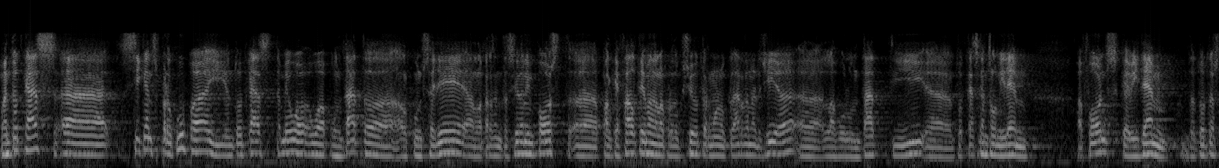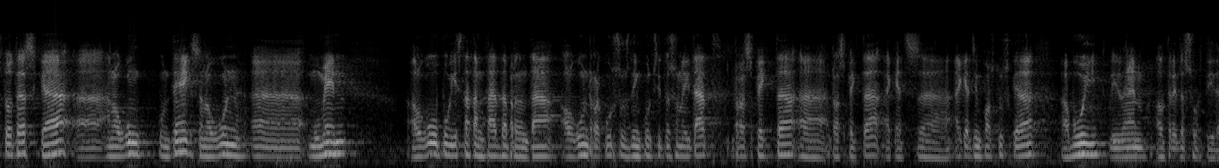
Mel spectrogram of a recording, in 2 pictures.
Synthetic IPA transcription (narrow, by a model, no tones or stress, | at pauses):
ənt̪ot̪kasə | sikənspɾəukupəiənt̪ot̪̚kast̪əmbeawəpunt̪at̪əːlˠkunsəʎeələpɾəzənt̪əsioðəlimpɔst̪əpəlˠkɛfaəlˠt̪eməðələpɾuðuksioðət̪ərmonukleaɾðənərʒiələβulunt̪at̪int̪ot̪̚kasənzəlniɾɛm | əfonskəβit̪ɛmd̪ət̪ot̪əst̪ot̪əskəəːnəlˠɣuŋkunt̪ekst̪ənəlˠɣunɛmumen | əlˠɣupuɣiəst̪at̪ənt̪at̪̚d̪əpɾəzənt̪aəlˠɣunzrəkuɾsuzðiŋkunsit̪usiunəlit̪at̪rəspɛk̚t̪ərəspɛk̚t̪əəkɛzəkɛd͡zimpɔst̪uskəː | βujliðunɛməlˠt̪ɾɛd̪əsuɾt̪iðə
